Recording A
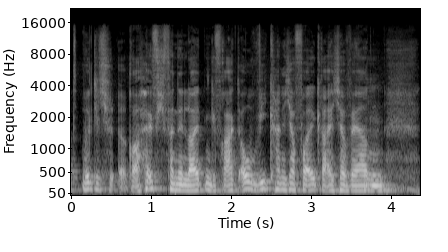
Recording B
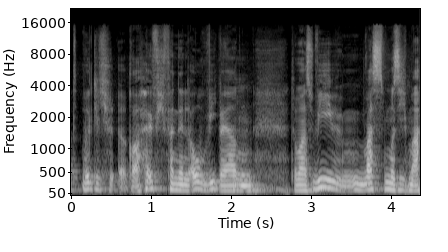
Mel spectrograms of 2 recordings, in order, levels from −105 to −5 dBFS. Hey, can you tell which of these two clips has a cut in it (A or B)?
B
